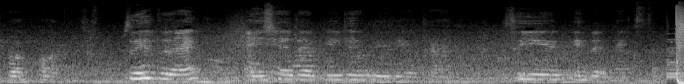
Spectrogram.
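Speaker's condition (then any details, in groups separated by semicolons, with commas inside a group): Cerebral palsy; from birth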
